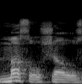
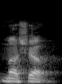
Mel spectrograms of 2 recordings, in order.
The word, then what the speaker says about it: Muscle Shoals: how to say it it's not muscle shoals alabama it's my show if you ever if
